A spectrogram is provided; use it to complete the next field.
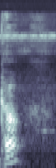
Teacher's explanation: उत्क्षिप्त व्यंजन कहने का अर्थ है कि जीभ का ऊपर जाना और फिर नीचे आना। तो जब हम इन व्यंजनों का उच्चारण करते हैं तो हमारा जो जीभ है वो ऊपर की ओर जाता है फिर नीचे की ओर आता है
